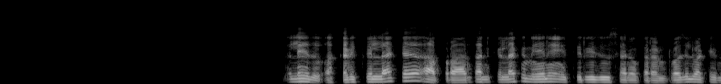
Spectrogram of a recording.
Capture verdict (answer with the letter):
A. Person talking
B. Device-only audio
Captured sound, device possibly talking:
B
